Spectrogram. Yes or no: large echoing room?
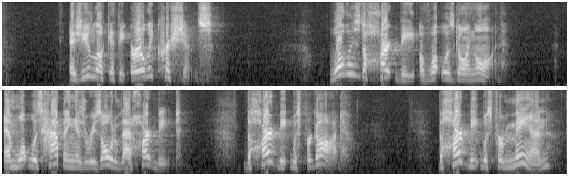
yes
